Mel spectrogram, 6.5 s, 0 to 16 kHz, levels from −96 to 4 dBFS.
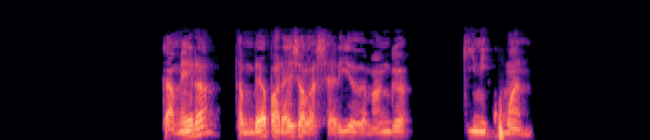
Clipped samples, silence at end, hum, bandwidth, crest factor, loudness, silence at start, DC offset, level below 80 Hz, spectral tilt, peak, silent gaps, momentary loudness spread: under 0.1%; 1.2 s; none; 6.8 kHz; 20 dB; -19 LUFS; 1.65 s; under 0.1%; -60 dBFS; -7.5 dB/octave; -2 dBFS; 2.20-2.35 s, 4.12-4.62 s; 10 LU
